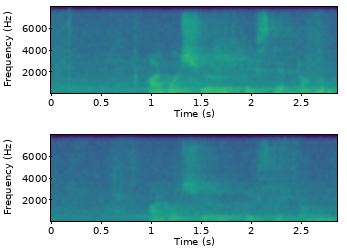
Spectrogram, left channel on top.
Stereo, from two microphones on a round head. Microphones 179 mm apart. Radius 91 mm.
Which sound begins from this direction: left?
A woman speaking, at 1.0 s.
